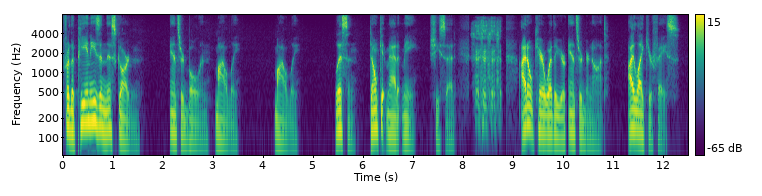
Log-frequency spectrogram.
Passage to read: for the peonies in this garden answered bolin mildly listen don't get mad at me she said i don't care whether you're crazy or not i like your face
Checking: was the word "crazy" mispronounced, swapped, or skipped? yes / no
yes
